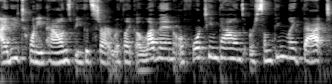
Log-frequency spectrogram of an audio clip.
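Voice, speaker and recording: The pace is moderate as a woman talks. There is ordinary variation in her pitch. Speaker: lifestyle vlogger. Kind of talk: casual vlog chat. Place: home room. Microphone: phone near.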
